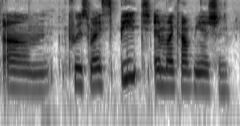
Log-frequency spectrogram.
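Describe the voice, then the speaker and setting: A young woman YouTuber talking casually to her camera. She talks fast and sometimes stumbles over her words. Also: medium pitch, steady tone. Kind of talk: casual vlog talk to camera. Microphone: camera set across the room.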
